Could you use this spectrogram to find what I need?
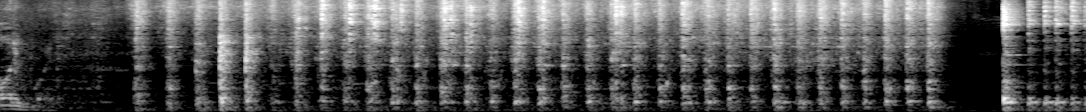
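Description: A whisk beats quickly and steadily against a bowl.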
